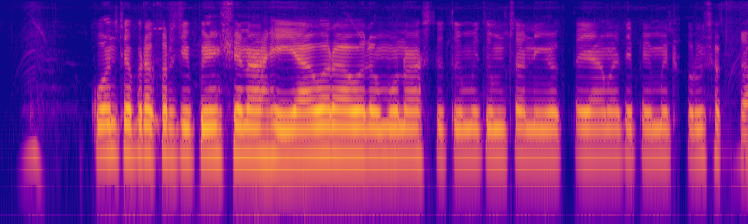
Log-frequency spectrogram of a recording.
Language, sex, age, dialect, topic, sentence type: Marathi, male, 18-24, Northern Konkan, banking, statement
